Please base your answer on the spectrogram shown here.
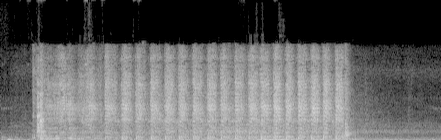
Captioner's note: engine sputtering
